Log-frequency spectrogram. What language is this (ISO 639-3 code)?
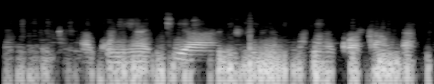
swa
